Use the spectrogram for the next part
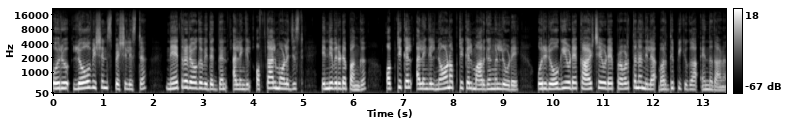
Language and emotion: Malayalam, neutral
